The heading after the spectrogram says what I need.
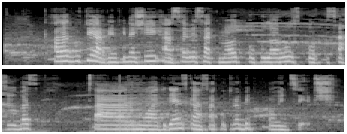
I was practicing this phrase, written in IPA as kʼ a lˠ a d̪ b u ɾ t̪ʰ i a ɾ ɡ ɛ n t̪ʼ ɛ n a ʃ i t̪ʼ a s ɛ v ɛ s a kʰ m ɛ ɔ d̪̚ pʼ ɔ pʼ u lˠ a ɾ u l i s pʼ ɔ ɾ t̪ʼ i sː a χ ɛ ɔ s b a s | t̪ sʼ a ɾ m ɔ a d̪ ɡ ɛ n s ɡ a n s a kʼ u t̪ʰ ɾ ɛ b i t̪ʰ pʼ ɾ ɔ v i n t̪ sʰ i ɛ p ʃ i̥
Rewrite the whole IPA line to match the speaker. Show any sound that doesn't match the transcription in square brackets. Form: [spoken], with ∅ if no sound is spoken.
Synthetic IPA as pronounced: kʼ a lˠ a d̪ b u ɾ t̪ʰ i a ɾ ɡ ɛ n t̪ʼ [i] n a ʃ i [∅] a s ɛ v ɛ s a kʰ m [a] ɔ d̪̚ pʼ ɔ pʼ u lˠ a ɾ u l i s pʼ ɔ ɾ t̪ʼ i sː a χ ɛ ɔ [∅] b a s | t̪ sʼ a ɾ m ɔ a d̪ ɡ ɛ n s ɡ a n s a kʼ u t̪ʰ ɾ ɛ b i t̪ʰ pʼ ɾ ɔ v i n t̪ sʰ i ɛ p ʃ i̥

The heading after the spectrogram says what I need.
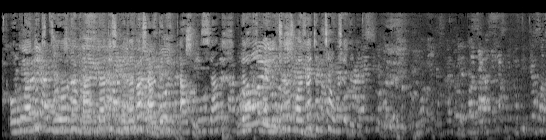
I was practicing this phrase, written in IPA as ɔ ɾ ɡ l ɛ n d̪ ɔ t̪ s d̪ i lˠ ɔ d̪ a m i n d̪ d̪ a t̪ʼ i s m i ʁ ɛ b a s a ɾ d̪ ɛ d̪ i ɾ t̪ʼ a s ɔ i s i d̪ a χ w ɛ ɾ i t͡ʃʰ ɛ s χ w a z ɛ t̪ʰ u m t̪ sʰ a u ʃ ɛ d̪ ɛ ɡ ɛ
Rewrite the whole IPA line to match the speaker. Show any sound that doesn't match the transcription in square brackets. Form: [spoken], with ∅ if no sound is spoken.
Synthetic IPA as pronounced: ɔ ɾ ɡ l [a] n d̪ ɔ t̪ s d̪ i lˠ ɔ d̪ a m [a] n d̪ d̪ a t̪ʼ i s m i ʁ ɛ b a s a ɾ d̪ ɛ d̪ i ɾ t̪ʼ a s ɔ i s [a] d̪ a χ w ɛ [l] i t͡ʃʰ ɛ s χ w a z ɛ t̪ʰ u m t̪ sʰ a u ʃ ɛ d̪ ɛ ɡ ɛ

